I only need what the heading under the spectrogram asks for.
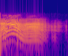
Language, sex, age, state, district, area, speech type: Hindi, male, 60+, Uttar Pradesh, Bhadohi, rural, conversation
